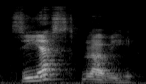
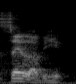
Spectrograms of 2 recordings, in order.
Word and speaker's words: c'est la vie: It's actually c'est la vie, not c'est la vie.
